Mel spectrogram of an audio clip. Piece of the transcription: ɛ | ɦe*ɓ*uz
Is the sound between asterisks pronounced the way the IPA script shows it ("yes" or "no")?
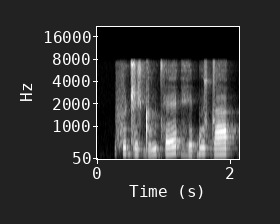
yes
